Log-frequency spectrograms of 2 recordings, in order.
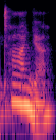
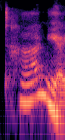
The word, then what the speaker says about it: Tania: Sometimes instead of saying Tania, I say Tanya.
